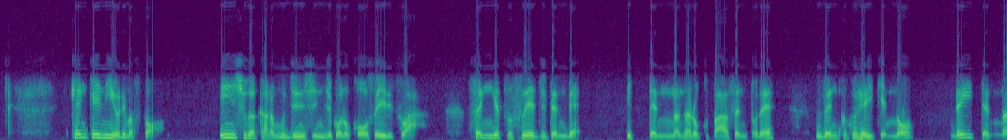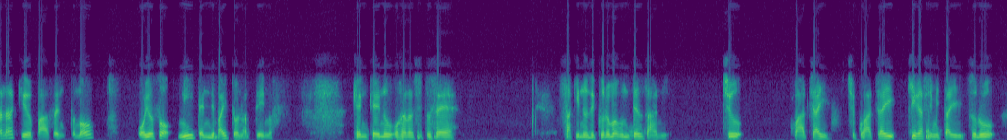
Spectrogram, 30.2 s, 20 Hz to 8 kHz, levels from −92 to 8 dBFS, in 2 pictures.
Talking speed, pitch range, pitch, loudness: 160 characters per minute, 110-145 Hz, 120 Hz, -18 LUFS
